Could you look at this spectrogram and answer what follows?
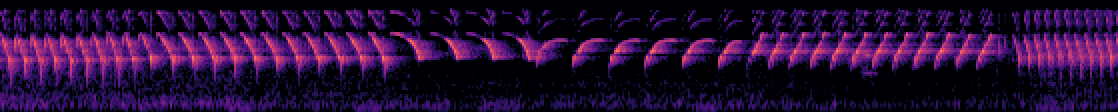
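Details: Canary song meant to bring other canaries into breeding condition: long series of fast, repeated downslurred chips forming rolling trills, changing speed and pitch between phrases, high and bright throughout.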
